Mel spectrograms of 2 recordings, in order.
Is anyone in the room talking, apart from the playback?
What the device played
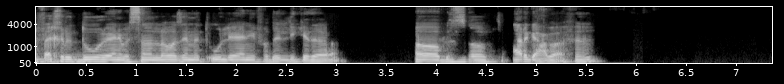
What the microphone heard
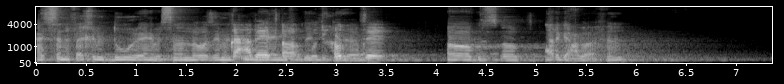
Yes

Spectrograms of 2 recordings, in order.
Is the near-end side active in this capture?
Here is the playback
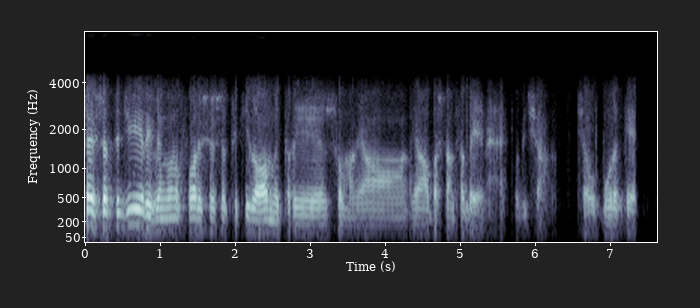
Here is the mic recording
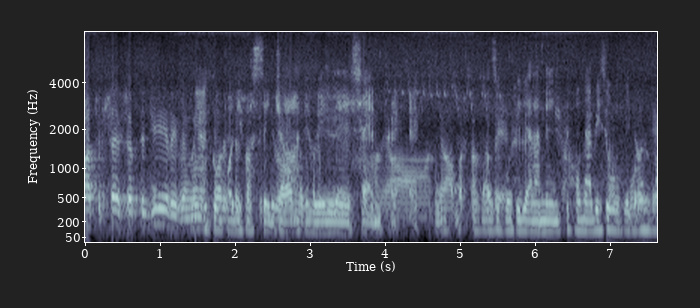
Yes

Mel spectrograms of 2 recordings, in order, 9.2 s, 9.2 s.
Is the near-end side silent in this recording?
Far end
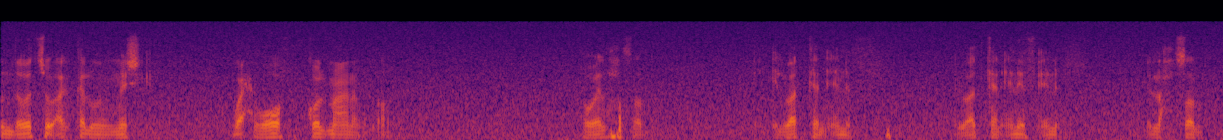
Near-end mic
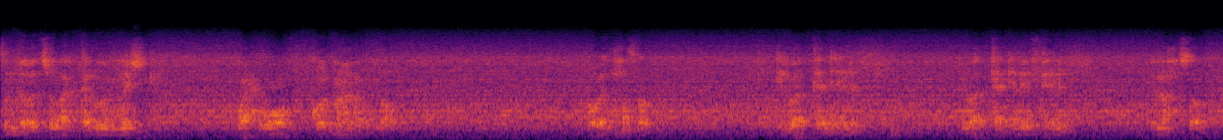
Yes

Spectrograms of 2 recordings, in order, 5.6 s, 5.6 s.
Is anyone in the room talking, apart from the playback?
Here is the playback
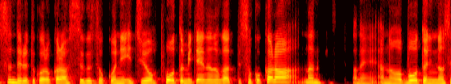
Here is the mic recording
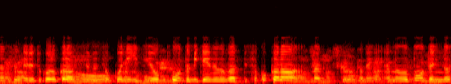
Yes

